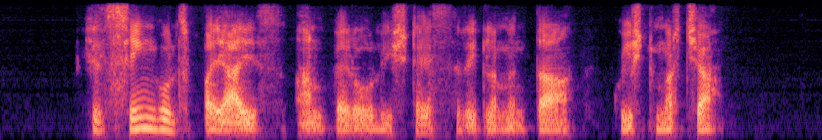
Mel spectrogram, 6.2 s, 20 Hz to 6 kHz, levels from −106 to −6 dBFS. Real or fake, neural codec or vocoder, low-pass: fake; vocoder, 22.05 kHz, 80 mel bands, HiFi-GAN; 5.4 kHz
